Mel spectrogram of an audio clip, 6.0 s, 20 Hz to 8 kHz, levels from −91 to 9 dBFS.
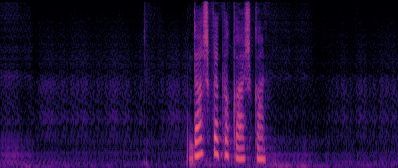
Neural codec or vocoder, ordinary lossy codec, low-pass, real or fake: codec, 16 kHz, 1 kbps, FunCodec, trained on Chinese and English, 50 frames a second; none; none; fake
